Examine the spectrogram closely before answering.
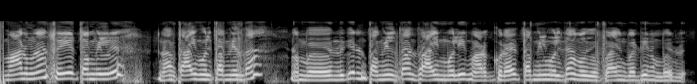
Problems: constant background noise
